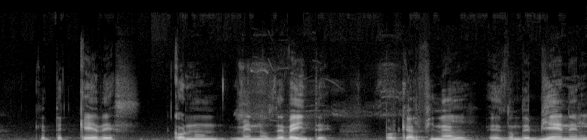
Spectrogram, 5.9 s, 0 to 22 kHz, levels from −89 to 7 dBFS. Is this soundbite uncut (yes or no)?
yes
